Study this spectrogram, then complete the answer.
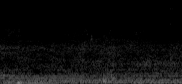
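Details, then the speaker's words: RV water pump mounted between plywood for noise reduction, running as system pressure rises to about 15–16: a faint, steady low hum with no rattle or chatter. The owner suspects a little air in the system, but the pump runs quietly and normally. "i may have a little bit of air the wrong whole system i guess at this point but the pump is pretty quiet"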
